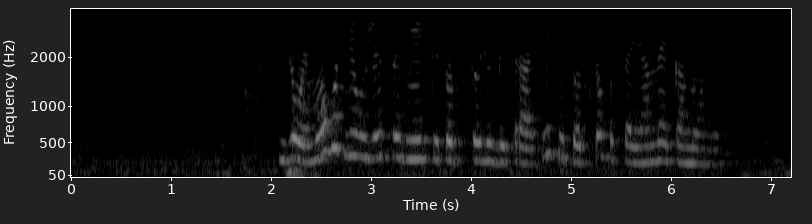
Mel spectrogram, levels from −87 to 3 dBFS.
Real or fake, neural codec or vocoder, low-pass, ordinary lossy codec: real; none; 3.6 kHz; Opus, 24 kbps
